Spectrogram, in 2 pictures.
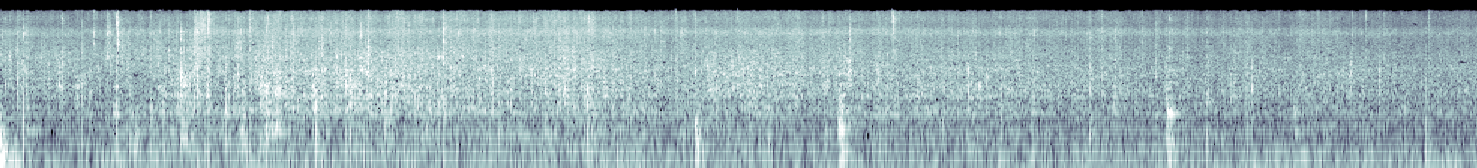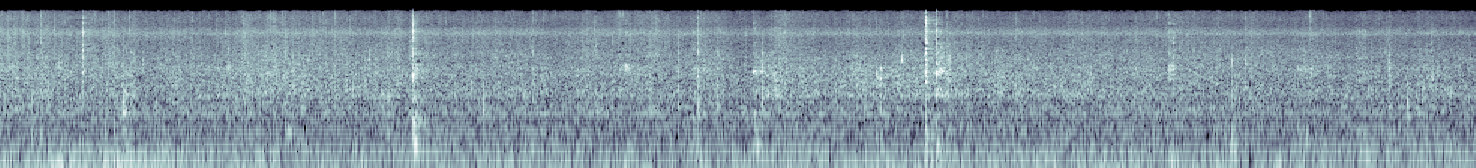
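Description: Eggplant and lemon basil stir-fry sizzling in a nonstick frying pan while being turned with tongs, with occasional sharp clicks of the tongs against the pan. The sizzle is loudest in the first few seconds and gradually dies down.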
